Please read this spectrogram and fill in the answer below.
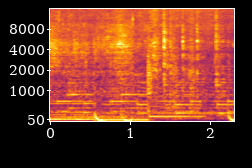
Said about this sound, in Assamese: কেৰাহী এখনত মিঠাতেল গৰম হ'বলৈ দিয়াৰ পিছত বৰকেইটা এনেদৰে ভাজি ল'লোঁ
